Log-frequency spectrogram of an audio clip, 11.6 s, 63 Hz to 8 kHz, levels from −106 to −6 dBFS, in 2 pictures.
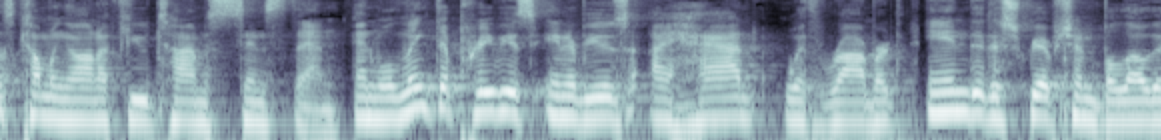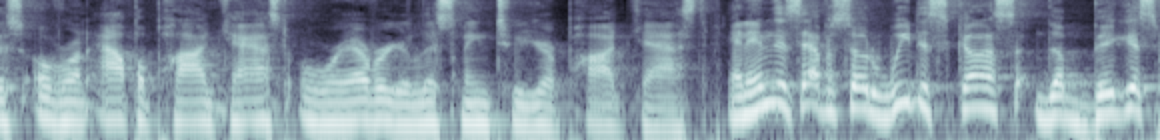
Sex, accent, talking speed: male, American, 210 wpm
